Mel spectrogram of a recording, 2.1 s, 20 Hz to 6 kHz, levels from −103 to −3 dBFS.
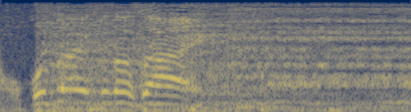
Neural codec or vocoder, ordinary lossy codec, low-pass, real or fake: codec, 16 kHz, 16 kbps, FreqCodec, larger model; none; 5.4 kHz; fake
